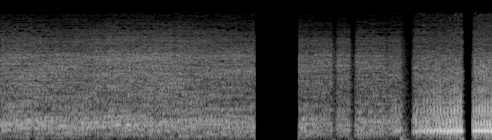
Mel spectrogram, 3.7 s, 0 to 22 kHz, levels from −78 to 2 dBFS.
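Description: At 1.91 s the player likely ran out of data or was blocked, producing a playback stall: the sound cuts to silence for about 0.33 s before resuming at 2.24 s. From 2.48 to 3.10 s, packets kept arriving late, emptying the jitter buffer four times, causing repeated stalls (stutter). About 163 ms, roughly a quarter of that stretch, is held-over sound, with the longest gap 82 ms, so the audio drags unevenly. At 3.47 s one late packet causes a short stall: the last sound is stretched about 70 ms until 3.56 s, with a slight buzz or dip.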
